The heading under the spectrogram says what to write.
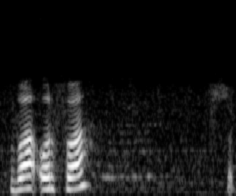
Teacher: दंत ओष्ठ ध्वनि व और फ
